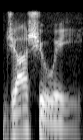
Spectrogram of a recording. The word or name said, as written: Josue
